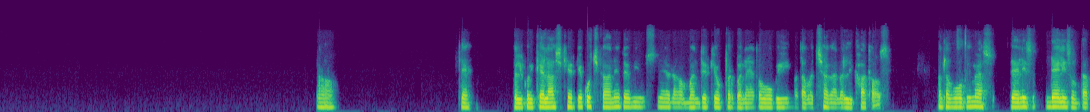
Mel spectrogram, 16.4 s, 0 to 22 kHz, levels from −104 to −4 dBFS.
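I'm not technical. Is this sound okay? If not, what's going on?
No. From 13.13 to 14.03 s there is a drift correction step: software keeping two device clocks in line likely sped playback up by 6% in one jump. The speech briefly runs faster and about a semitone higher, then snaps back.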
